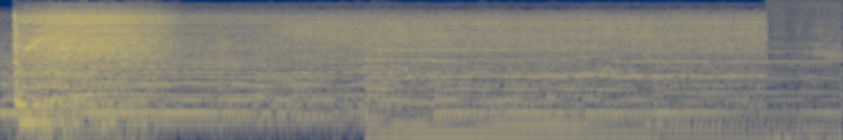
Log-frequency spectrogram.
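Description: Bandsaw winding down after a cut: a burst of machine and blade noise starts right at the beginning and fades away over about two seconds. Background music plays underneath.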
